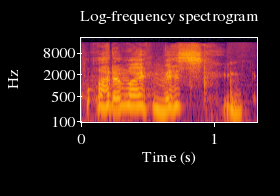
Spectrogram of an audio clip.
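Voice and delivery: high, slow, half-laughing wail; frustrated whine. Real, not acted. Gamer pleading with the game for honey, high whine. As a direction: whine each question in despair.

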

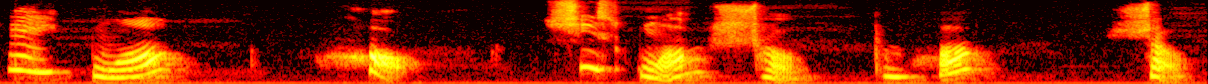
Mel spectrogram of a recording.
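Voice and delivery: ró and xó each set apart after naming letters; sounding out syllables. Shown as a demonstration. Teacher showing pupils how letters join into ró and xó. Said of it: "Vocês colocam assim".

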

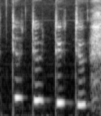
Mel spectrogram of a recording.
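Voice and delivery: high sing-song "do, do, do", copying the click of heels; tapping out her steps in a high little voice; high mock heel clicks. Imitating walking in little heels.

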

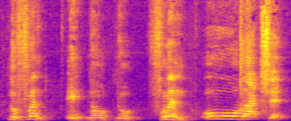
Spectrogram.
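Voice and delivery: high, loud bursts of guesses; mock eureka, rising in pitch and volume; excited guessing. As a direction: act out hitting on the name at last. Acting out men guessing the name.

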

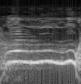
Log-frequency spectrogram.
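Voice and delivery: high, held "wooo" wail; one long high-pitched mock howl of grief; imitated wailing. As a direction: mimic a mourner's loud keening. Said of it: "sahabat jerit".

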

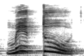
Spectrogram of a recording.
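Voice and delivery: joyful call. A narrator's reading. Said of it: "радісно всі гукати разом".

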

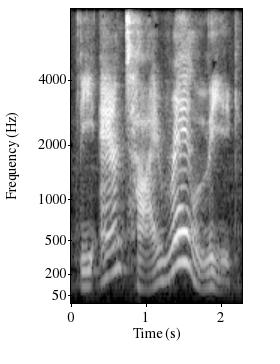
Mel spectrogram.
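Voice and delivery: slow, savoured name; slow repeat. A narrator's reading. Inspector fascinated by the bus's idea, slowly repeating. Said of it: "he repeated".

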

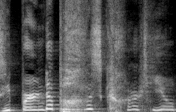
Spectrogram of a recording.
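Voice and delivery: high, giggling squeal on cardio; laughing repeat. Real, not acted. Retelling the movie to viewers, cracking up high. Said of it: "me and my sister are howling at this".

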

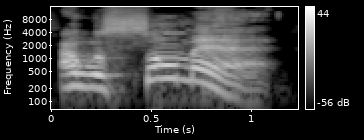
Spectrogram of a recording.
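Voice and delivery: ordinary talk, nothing marked

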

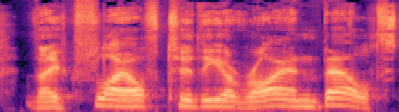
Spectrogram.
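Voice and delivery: ordinary talk, nothing marked

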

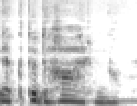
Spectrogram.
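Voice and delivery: ordinary talk

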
